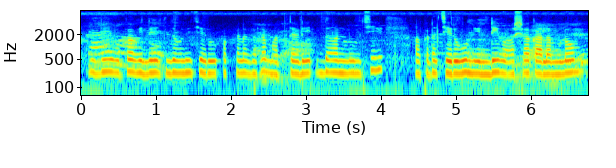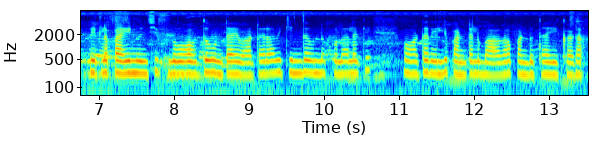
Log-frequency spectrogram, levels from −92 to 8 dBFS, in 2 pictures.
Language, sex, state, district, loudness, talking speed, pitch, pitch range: Telugu, female, Telangana, Karimnagar, -22 LUFS, 130 wpm, 225 Hz, 220-235 Hz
